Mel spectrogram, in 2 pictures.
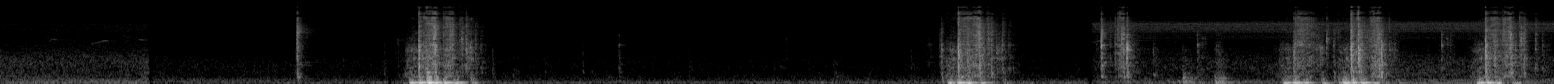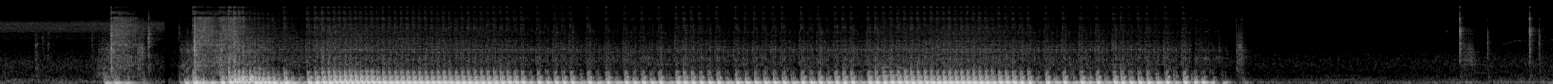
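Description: A new YCF Pilot 150e pit bike's single-cylinder four-stroke engine being kickstarted on its cold first start, with the battery dead. A series of kicks give short bursts of firing, then the engine catches a little over halfway through and runs steadily for about ten seconds before it cuts off. The earlier kicks were made with the choke on, which the owner thinks he was not supposed to use.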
